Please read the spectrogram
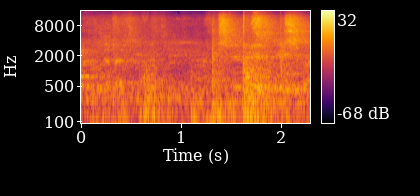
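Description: Boxing gloves hitting in sparring: two sharp smacks a third of a second apart past halfway, over a background of voices.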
